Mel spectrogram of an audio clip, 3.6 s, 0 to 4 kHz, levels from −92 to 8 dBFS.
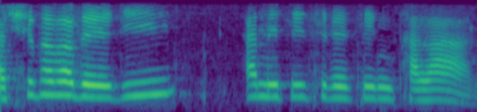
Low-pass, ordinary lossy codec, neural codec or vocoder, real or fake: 3.6 kHz; AAC, 24 kbps; codec, 16 kHz, 16 kbps, FunCodec, trained on LibriTTS, 50 frames a second; fake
